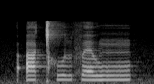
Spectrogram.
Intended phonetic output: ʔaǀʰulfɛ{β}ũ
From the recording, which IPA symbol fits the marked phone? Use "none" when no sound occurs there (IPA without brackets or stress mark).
β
